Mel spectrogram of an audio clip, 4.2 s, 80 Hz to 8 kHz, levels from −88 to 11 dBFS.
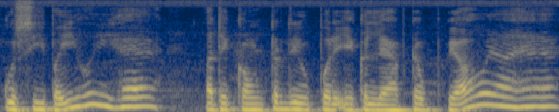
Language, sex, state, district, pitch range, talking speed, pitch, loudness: Punjabi, male, Punjab, Kapurthala, 155-235 Hz, 185 wpm, 170 Hz, -13 LUFS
